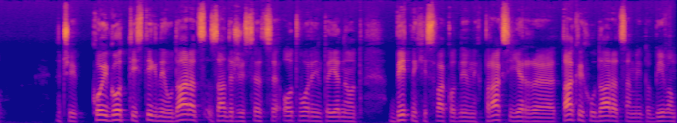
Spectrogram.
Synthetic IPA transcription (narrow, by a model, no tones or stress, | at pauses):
znat͡ʃi | ko̞iɡo̞d̪̚t̪ist̪iɡneud̪aːɾat̪szad̪r̩ʒisesḛʔo̞t̪ʋoɾenit̪ojejed̪naod̪ | bit̪nixisʋako̞d̪neːʋnixpɾaksije̞ɾt̪akʋixud̪aːɾat̪samiːd̪o̞biːʋa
